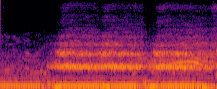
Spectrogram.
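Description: Live concert music over a festival PA, recorded through a phone microphone: a heavy, distorted bass with a kick about once a second under a long held note.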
